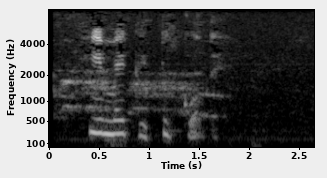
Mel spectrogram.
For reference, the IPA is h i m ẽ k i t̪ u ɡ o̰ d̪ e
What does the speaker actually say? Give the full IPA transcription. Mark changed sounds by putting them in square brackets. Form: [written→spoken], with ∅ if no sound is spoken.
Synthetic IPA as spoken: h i m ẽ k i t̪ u [ɡ→k] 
